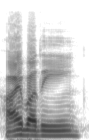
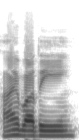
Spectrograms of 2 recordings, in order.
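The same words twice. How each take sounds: The two takes are said the same way.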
